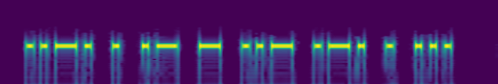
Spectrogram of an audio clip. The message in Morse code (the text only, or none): FEATURES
